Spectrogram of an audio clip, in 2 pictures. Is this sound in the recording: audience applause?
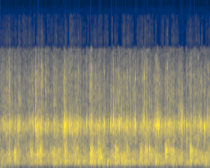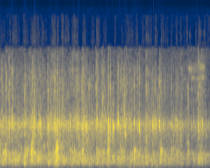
yes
